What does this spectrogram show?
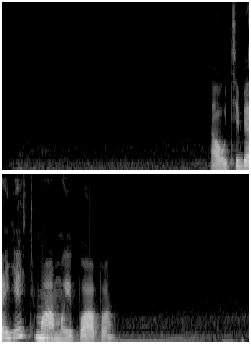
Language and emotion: Russian, neutral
